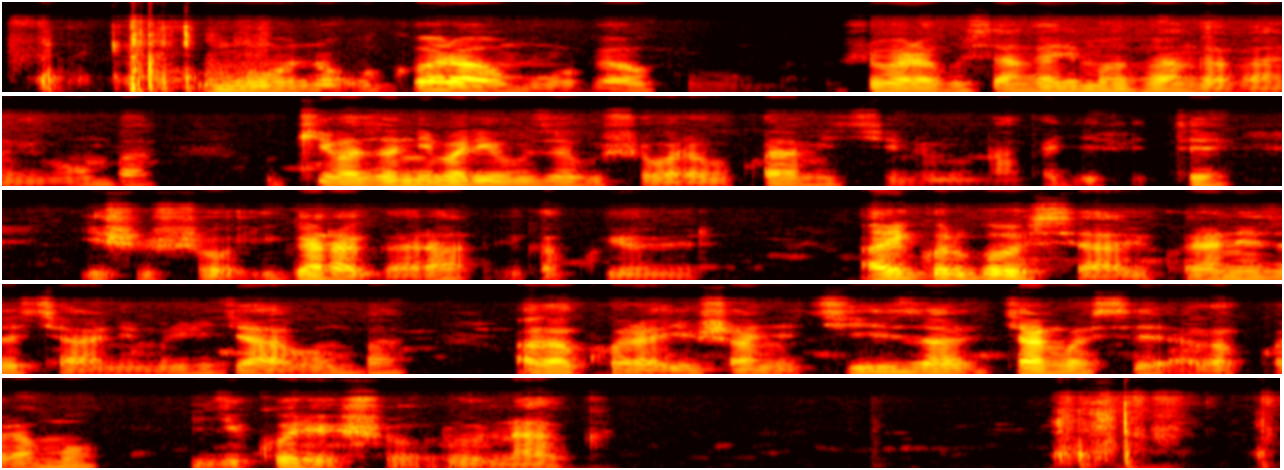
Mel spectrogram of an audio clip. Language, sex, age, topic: Kinyarwanda, male, 18-24, education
